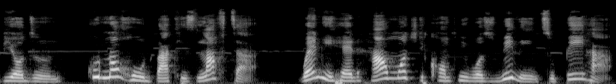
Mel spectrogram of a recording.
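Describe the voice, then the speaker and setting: A woman narrating a scripted folktale in a measured, expressive way. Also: on the low side, slightly rough, no echo. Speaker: storyteller.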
